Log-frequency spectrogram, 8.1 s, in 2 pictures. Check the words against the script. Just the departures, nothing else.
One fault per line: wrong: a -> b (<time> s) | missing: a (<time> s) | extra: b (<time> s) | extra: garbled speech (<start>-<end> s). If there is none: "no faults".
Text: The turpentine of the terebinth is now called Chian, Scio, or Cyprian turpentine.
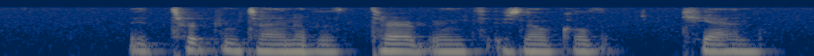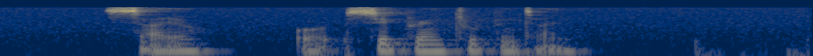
no faults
